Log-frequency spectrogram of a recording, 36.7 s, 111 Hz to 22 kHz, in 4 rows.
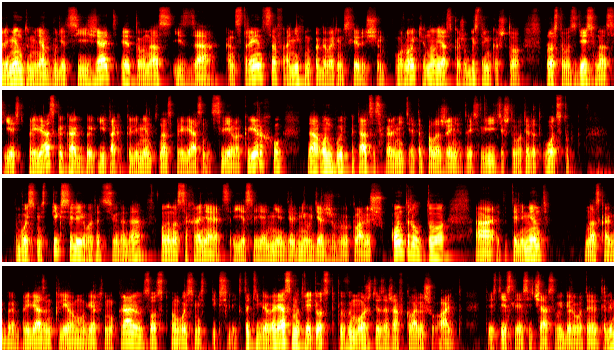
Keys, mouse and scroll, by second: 5.1 ctrl+click, 5.8 ctrl+z, 7.3 ctrl+z, 7.4 ctrl+click, 12.9 click, 15.1 click, 16.4 ctrl+z, 17.6 ctrl+click, 30.2 ctrl+z, 33.3 ctrl+F10, 33.6 ctrl+click.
